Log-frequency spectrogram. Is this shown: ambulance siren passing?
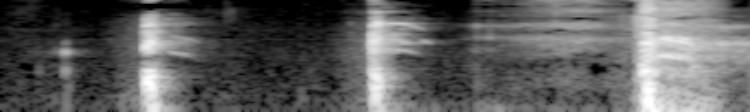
no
